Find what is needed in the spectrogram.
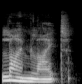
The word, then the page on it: limelight: British English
